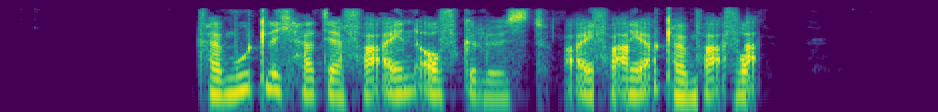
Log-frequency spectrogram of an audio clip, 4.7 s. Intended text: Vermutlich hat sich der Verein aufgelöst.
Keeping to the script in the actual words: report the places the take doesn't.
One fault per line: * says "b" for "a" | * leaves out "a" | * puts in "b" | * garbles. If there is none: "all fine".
* leaves out "sich"
* garbles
